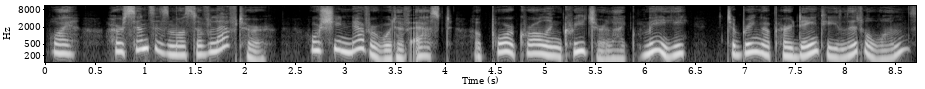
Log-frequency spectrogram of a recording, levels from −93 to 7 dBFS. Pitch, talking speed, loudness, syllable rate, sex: 235 Hz, 180 wpm, -15 LUFS, 4.7 syllables/s, female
